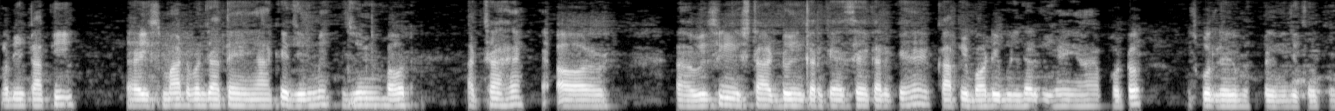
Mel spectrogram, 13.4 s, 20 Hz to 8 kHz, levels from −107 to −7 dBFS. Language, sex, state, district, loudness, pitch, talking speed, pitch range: Hindi, male, Bihar, Purnia, -17 LUFS, 120 Hz, 150 wpm, 115-130 Hz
